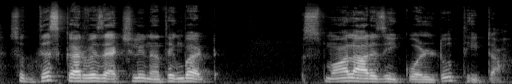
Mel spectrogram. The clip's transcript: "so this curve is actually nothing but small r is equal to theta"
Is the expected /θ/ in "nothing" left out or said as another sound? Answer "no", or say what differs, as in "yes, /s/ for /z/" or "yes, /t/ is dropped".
yes, /t/ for /θ/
